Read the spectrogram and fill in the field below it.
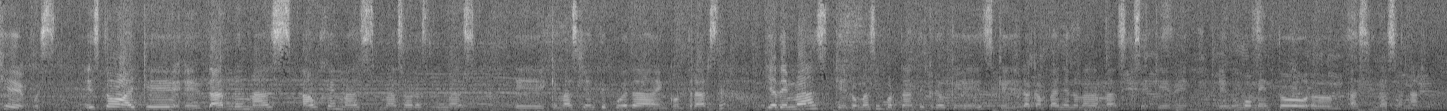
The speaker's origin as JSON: {"language": "Spanish", "region": "Chiapas", "country": "Mexico", "said": "soy del estado de Chiapas, de ANEC Totiques."}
